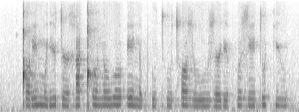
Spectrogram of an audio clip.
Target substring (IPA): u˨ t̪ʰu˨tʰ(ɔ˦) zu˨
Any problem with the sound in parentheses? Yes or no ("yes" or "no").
no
